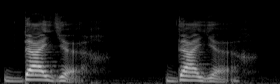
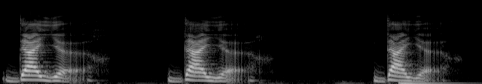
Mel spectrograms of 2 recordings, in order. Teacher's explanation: it has a weird pronunciation with the y sound, the e, and the silent s at the end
